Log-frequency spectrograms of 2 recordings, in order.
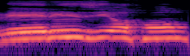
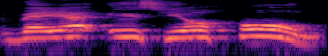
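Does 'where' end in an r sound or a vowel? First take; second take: r sound; vowel. First: The first word ends with an r sound. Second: The first word ends with a vowel, no r. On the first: The speaker calls it wrong. "కాదు" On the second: The speaker calls it right. "ఇలా చెప్పాలండి"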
